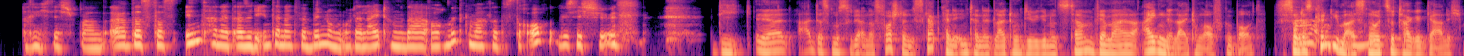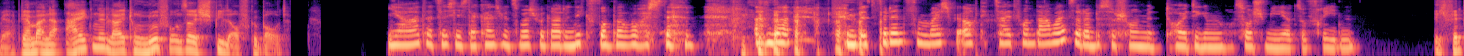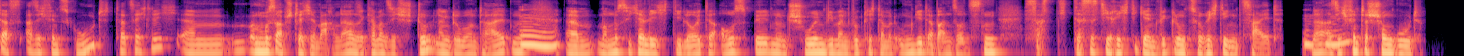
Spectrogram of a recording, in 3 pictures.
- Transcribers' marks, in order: laughing while speaking: "schön"; stressed: "eigene"; laughing while speaking: "vorstellen. Aber vermisst"; laugh
- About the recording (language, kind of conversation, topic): German, podcast, Wie hat Social Media deine Unterhaltung verändert?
